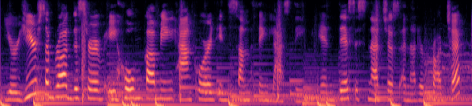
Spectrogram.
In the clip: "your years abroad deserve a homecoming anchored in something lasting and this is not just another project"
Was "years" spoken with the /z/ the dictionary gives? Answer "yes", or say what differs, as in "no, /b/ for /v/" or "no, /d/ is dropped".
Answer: no, /s/ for /z/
